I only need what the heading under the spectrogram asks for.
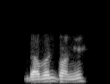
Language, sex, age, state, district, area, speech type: Manipuri, male, 60+, Manipur, Kakching, rural, conversation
